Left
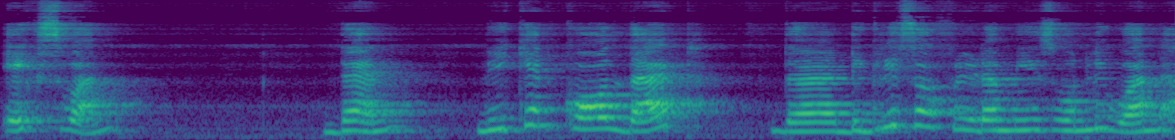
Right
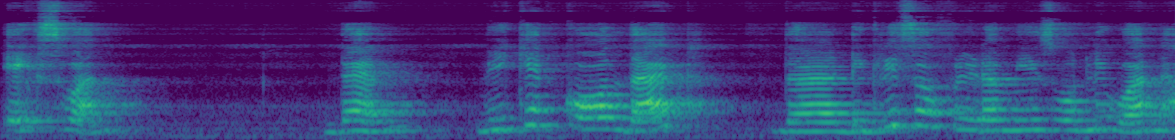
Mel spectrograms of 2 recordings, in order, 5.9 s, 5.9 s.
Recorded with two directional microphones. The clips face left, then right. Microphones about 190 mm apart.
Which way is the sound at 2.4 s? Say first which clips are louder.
Left 4 dB; 35° left (ahead or behind).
